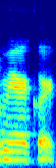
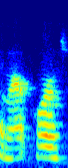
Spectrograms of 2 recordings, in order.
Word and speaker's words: AmeriCorps: And thank you, because I realize that I've been saying AmeriCorps wrong this whole time. I have been pronouncing the P.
